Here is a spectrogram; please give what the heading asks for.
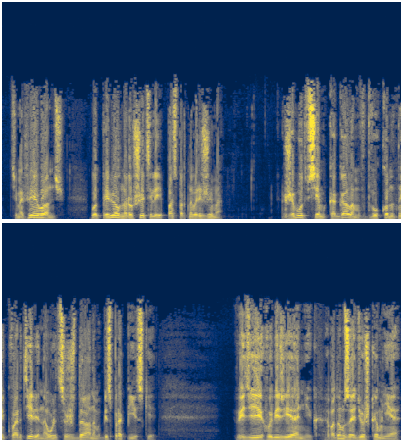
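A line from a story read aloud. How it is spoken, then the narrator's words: Commanding. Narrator (Russian): распорядился Тимофей Иванович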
